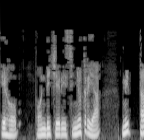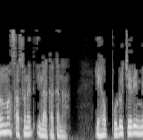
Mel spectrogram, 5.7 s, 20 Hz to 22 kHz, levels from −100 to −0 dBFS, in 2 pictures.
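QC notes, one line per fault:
Throughout: low-bitrate audio saved at a high bitrate. The speech stops dead at 10 kHz and carries the artefacts of a heavily squeezed encode, yet it's sitting in what looks like a roomy 320 kbit/s MP3. That combination points to a low-rate AAC source, something around 24 kbit/s, that was likely re-encoded at a generous bitrate. The second pass can't bring back the detail the first one threw away.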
